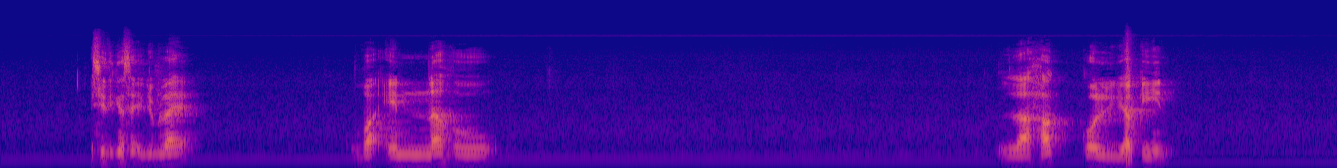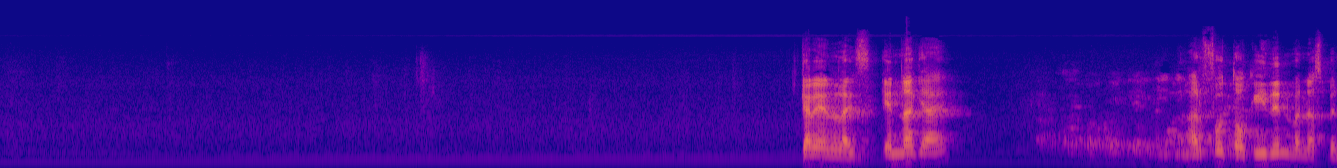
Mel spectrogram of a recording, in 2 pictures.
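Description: An elderly man speaks calmly through a microphone, in short bursts with long pauses.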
